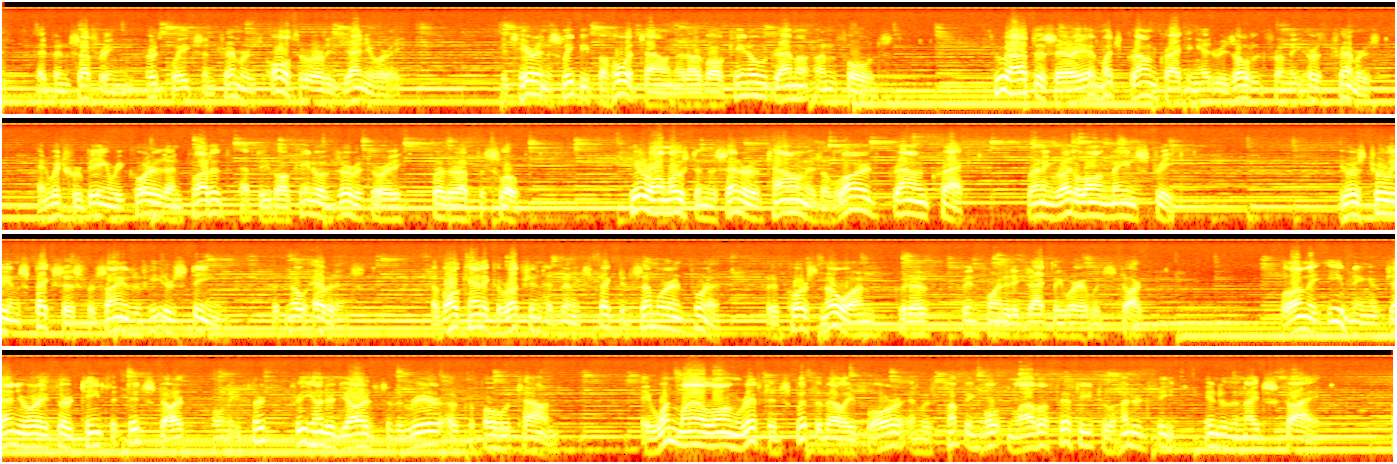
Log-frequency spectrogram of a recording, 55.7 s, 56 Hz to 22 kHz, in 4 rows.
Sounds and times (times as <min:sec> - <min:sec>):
Speech: 0:00.0 - 0:04.0, 0:05.0 - 0:08.9, 0:09.9 - 0:19.2, 0:20.2 - 0:25.8, 0:27.3 - 0:31.5, 0:32.2 - 0:39.4, 0:40.6 - 0:47.4, 0:48.2 - 0:55.1
Music: 0:00.0 - 0:55.7.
